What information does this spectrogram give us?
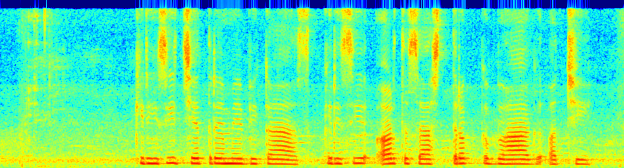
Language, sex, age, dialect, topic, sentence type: Maithili, female, 18-24, Southern/Standard, banking, statement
